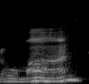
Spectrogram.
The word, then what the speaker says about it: Oman: look at oman yes just like old man but we pronounce it oman and we're going to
